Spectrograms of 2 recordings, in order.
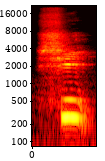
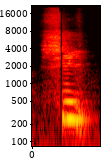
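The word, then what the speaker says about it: し: উচ্চারণ কি হবে? সা। দ্বিতীয় বর্ণটা হলো শি। দ্বিতীয় বর্ণটা স্ট্রোক হলো একটা, শি।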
